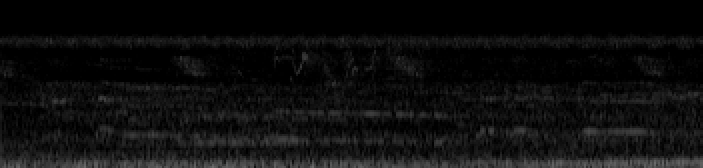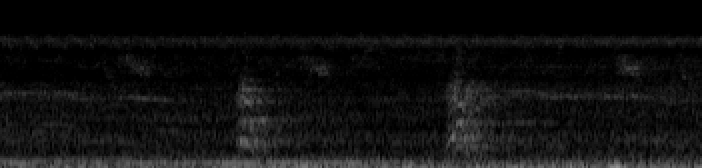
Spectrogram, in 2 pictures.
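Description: Early-morning town ambience: small birds chirping on and off, with two louder sharp calls in the second half, faint far-off sliding calls, and a low hum of distant traffic.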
